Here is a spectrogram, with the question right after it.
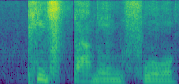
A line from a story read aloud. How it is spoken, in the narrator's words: cried Harvey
